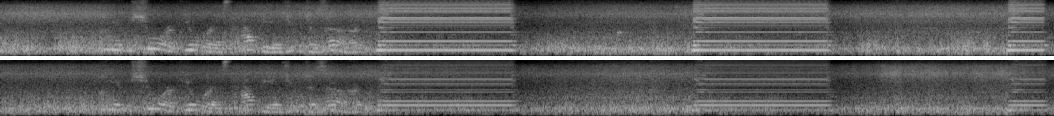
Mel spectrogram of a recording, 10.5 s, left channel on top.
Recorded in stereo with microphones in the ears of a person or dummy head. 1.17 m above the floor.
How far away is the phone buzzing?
About 0.9 m.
